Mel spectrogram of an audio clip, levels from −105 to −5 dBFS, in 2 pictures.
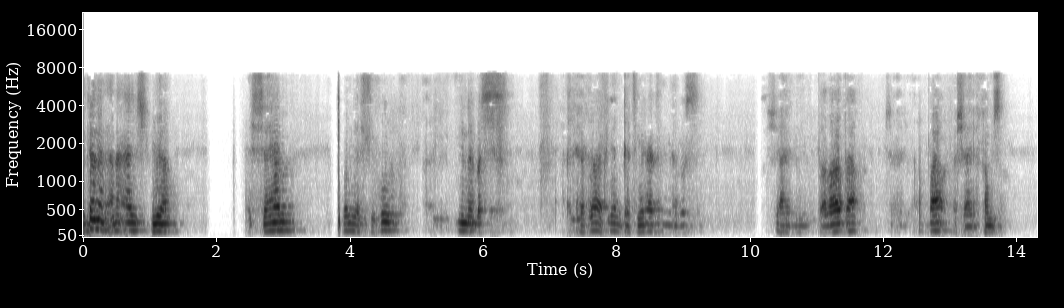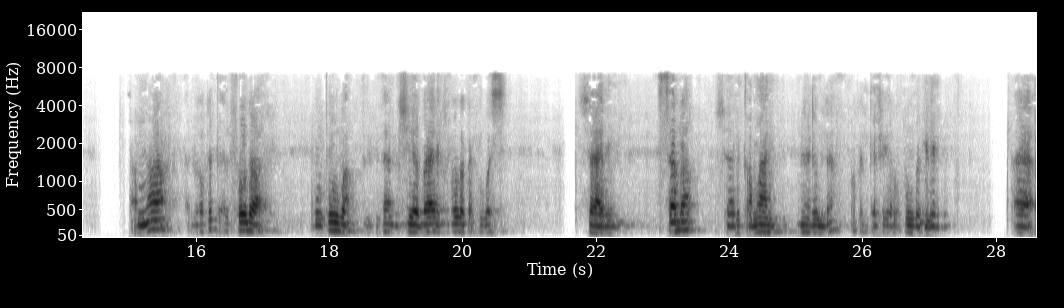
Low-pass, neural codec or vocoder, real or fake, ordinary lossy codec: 7.2 kHz; codec, 16 kHz, 2 kbps, FreqCodec, smaller model; fake; MP3, 32 kbps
